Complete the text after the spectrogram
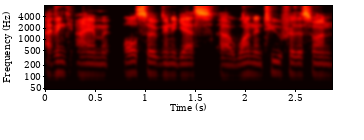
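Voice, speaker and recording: Mumbling at a moderate pace, a man with a medium pitch and a bright, sharp tone sounds dry and close, with no echo. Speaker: streamer reviewing game store pages. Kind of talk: casual live stream commentary.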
